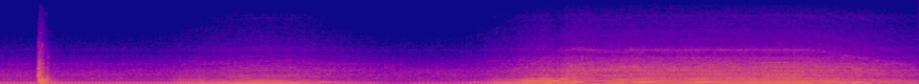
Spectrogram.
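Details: Exhaust sound test after a DIY muffler repair meant to quiet noise and keep fumes out of the cab: engine fires up, then two smooth revs rise and fall with a steady, even exhaust note, no rasp or leak ticking.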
